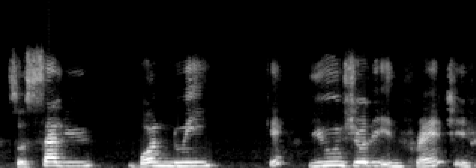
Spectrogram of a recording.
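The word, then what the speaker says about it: salut: you say thank you the t is silent you don't pronounce the t here so salu okay usually in french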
